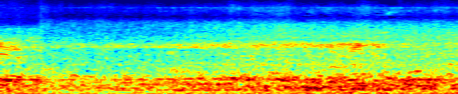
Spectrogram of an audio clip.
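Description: Coach bus engine running close by, a steady low rumble with a level hum, under scattered chatter from people standing around it.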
